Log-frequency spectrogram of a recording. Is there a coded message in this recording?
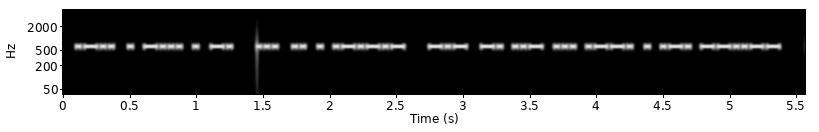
Yes: Morse code from 0.1 to 5.4 s, heard as a keyed tone, about 38 wpm, 630 Hz. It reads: LEBEN SIE. KNUSPER,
